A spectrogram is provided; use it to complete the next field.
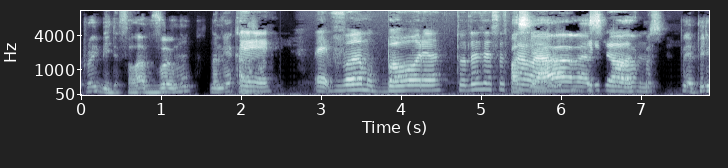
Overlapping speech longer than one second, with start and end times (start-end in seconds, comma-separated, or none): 5.3-7.1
